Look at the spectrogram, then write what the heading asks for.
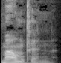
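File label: "mountain", British English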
